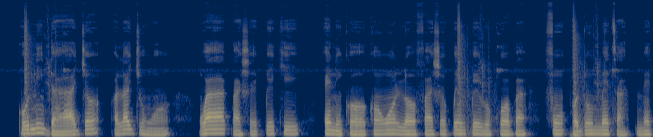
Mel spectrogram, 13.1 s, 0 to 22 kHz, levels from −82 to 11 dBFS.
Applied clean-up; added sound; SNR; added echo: none; Squeak / Wood; 14 dB; none.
